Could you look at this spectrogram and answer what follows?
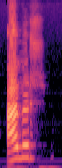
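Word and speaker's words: عمرو: Odur ki li imamin nuhat Ebi Beşir Amr vav olunca Ömer değil Amr okunur. Bakın vav R'ye bitişik olunca Amr okunur.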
